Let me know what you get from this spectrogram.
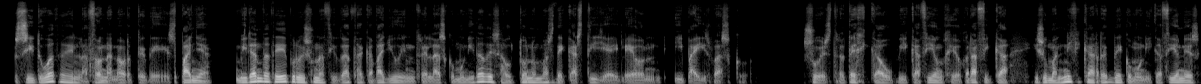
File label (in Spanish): corporativo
